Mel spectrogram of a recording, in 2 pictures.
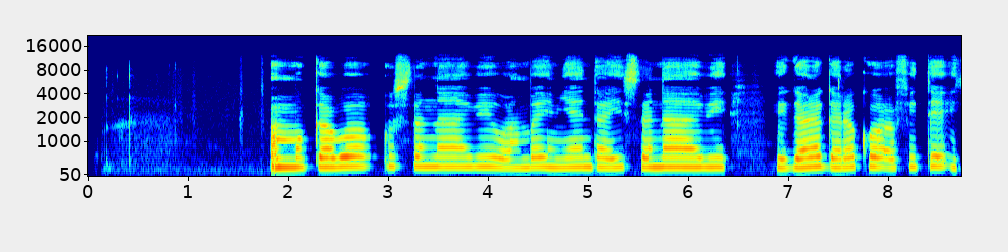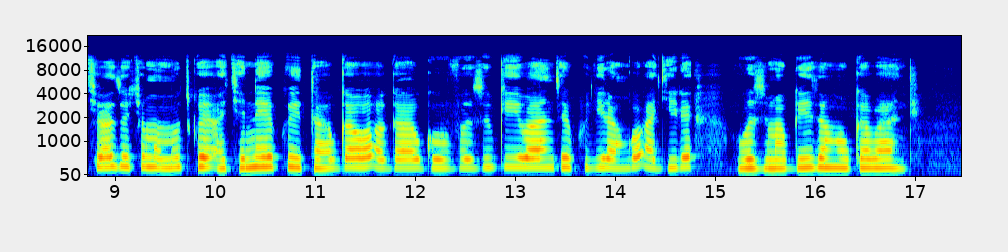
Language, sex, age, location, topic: Kinyarwanda, female, 18-24, Kigali, health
